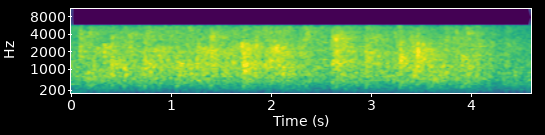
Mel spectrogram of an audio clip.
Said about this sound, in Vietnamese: Và sau mỗi một cái điều nên tránh mà thầy trình bày đó, các con hãy dành một tràng vỗ tay thật lớn rồi hít thở thật là sâu.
